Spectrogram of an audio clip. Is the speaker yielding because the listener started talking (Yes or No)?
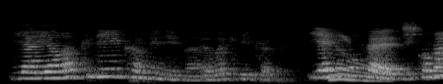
No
